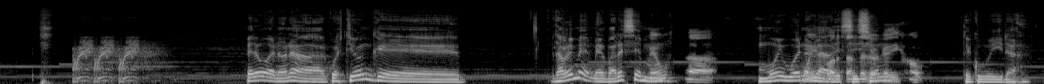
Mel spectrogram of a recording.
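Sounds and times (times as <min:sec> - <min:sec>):
speech: 0:00.3 - 0:01.7, 0:02.4 - 0:04.8, 0:05.4 - 0:10.4
nasal duck quacks: 0:00.7 - 0:01.7.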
